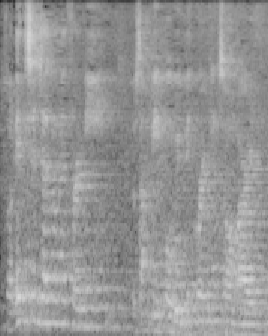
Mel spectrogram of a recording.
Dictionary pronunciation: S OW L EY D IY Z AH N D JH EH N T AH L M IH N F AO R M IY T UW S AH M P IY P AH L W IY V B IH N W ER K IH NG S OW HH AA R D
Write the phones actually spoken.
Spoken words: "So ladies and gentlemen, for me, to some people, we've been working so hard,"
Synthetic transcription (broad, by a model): S OW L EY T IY S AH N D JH EH N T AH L M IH N F AO R M IY T UW S AH M P IY P AH L W IY V B IH N W ER K IH NG S OW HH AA R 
